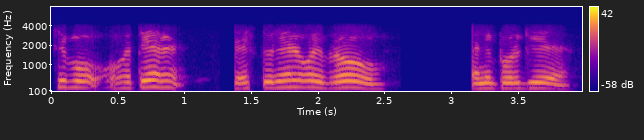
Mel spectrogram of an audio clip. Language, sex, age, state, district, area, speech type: Manipuri, female, 60+, Manipur, Churachandpur, urban, conversation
